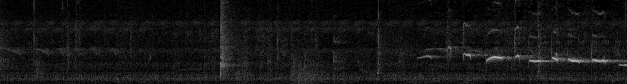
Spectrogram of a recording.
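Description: Small songbird calling: faint scattered chirps at first, then from about four seconds in a run of clear whistled notes, stepping slightly down in pitch, over a steady forest background hiss.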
